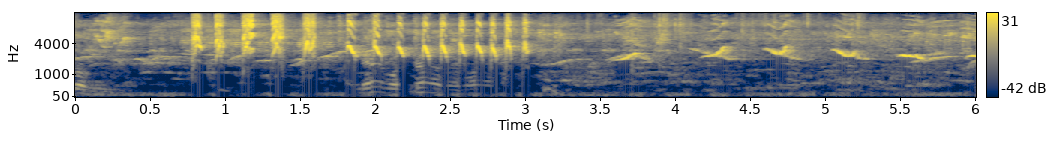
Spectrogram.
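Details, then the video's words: A greater green leafbird in full song for training cage birds, with nyengklir-style 'shooting' notes: a fast, even string of piercing chips, then several swooping whistled notes spaced about half a second apart. "Cucak ijo gacor penuh dengan tembakan kapas tembak nyengklir"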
